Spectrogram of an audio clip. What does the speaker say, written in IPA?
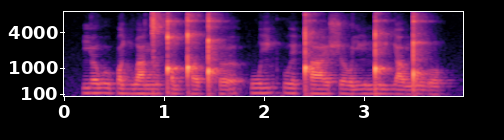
j ə w u p ɒ ʎ w a ŋ͡ǀ ɐ ǃ ɒ ʎ ǃ ɐ o̯ ǃʰ ə | w i ʎ kʷ i e̯ ǃ a e̯ ʃ ə o̯ j i ŋ͡ǃ i ʎ a o̯ ŋ͡ǃ u o̯

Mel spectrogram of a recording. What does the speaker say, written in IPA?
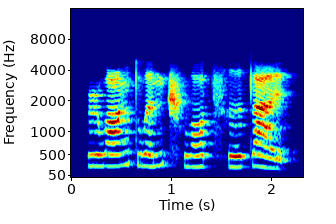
ɻ w ɑ˧˥ ŋ t̪ w ə˧˥ n ʈ͡ʂʰ w ɔ˧˥ t͡sʰ ɹ̩˧˥ t̪ a˥˩ ɪ̯

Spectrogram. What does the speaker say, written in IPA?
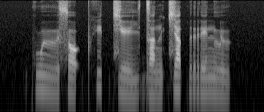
k w ɯː˨˩ s ɔ˨˩ ʔ pʰ i˥˩ t̚ t͡ɕ eː˩˦ j d a˩˦ n t͡ɕ a˥˩ t̚ r e˥˩ n l ɯ˨˩ k̚

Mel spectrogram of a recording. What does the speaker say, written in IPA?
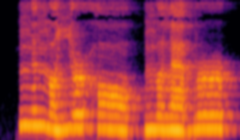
ŋ ɪ˦ ŋ ʌ˨ ʎ ə˞˦ h ɔ˦˨ | ŋ ə˨ l æ˨ b ə˞˧

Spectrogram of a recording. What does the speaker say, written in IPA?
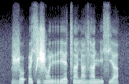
ɮ o ʔ ə sʲ ə ʐ ɔ̃ rʲ ɛ t͡s ã j ã z ã nʲ o sʲ a

